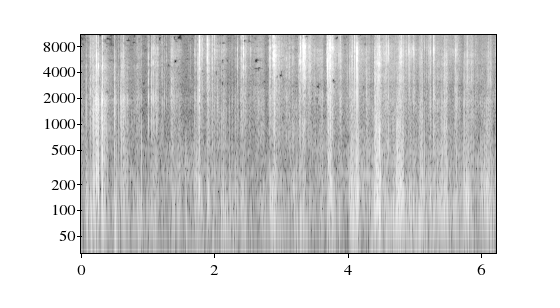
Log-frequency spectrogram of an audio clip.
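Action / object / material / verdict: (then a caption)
scrape / bar of black soap / soap / none. Long black nails scrape and scratch a solid black soap block that already bears scratch marks. The result is a quick, irregular run of dry, bright scratching bursts with almost no low end and no ring after each stroke.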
